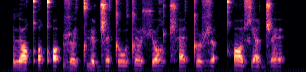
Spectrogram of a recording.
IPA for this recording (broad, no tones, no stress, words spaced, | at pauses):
lœqʼʊqʼoʔ ʐœtʲləɖ͡ʐɛ totœ ʃɵʁʈ͡ʂʰætoʐəʔ qʰo ɕæɖ͡ʐɛ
